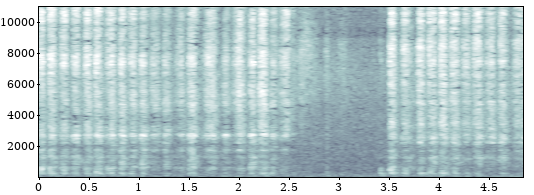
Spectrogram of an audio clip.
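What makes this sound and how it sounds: A blue colored pencil tip is rubbed back and forth across a thin paper coloring book page lying flat on a wooden table to shade it, while the other hand, with long nails, holds the page. About 13 quick, bright, raspy scratching strokes are heard, with a brief quieter stretch of softer scratching in the middle before the rhythmic strokes resume.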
